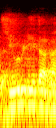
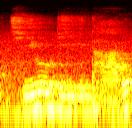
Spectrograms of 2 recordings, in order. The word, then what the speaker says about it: 지우리다: 술안주는 술안주라고 발음하는데 지우리다는 지울리다가 아니라 지우리다로 발음된다는 거죠.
